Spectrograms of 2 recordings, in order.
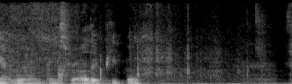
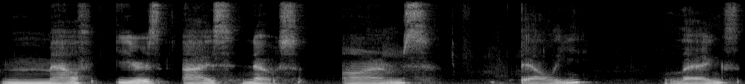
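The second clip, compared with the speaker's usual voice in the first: ordinary delivery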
